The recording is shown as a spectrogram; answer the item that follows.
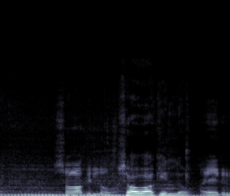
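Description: A man speaking, over the low, steady hum of a motor vehicle engine, which is plainest in the first second.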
